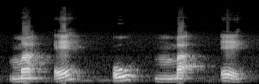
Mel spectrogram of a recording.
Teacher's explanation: Nesse caso, ele é realmente oclusivo, ele fecha totalmente a passagem do ar, devendo-se encostar os lábios para pronunciá-lo. MB é uma consoante nasal oralizada ou nasal com distensão oral. Começa nasal M e termina oral B.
